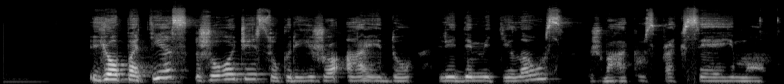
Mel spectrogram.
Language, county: Lithuanian, Utena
